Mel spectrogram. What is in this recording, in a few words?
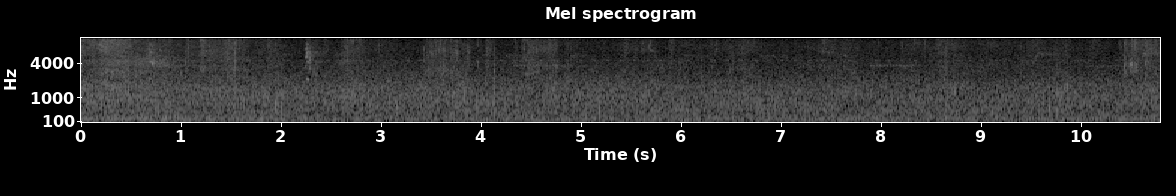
winter wren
